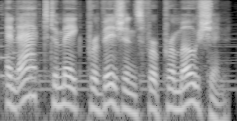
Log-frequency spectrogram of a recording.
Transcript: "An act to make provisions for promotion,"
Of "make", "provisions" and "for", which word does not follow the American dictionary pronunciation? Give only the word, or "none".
none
